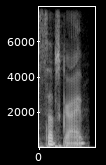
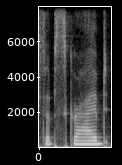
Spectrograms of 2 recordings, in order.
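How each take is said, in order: First: The word is said quickly, final sound lost. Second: The word is said slowly and carefully. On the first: The speaker calls it wrong. "if I say it too fast, it just sounds like I say subscribe" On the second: The speaker calls it right. "I had to say subscribed slower"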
